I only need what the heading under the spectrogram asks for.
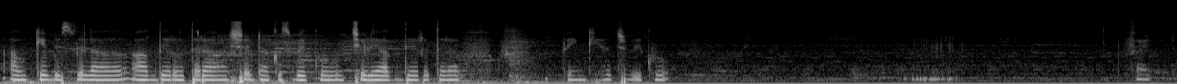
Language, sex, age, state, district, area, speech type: Kannada, female, 18-30, Karnataka, Gadag, rural, spontaneous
